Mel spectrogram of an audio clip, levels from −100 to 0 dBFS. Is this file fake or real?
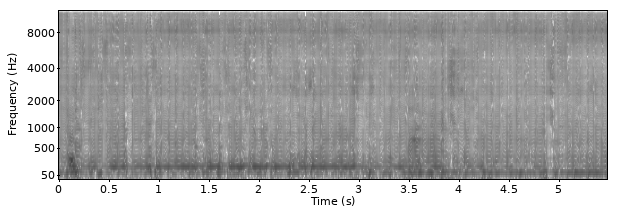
fake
